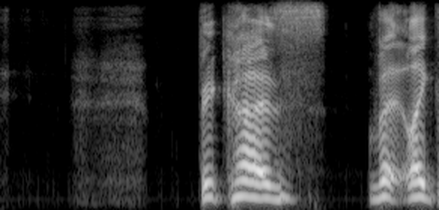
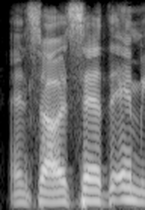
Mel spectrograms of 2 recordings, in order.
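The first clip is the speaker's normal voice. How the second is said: ordinary talk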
